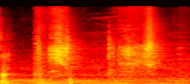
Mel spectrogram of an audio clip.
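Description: Steel Venetian plaster trowel swept twice across a sample board, spreading a thin coat of matte decorative paint with a rasping scrape. A faint low hum runs underneath.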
